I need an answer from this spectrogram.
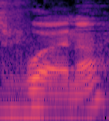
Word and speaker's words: Werner: are you in for the Werner or Verna are you going on the uh the the vdub I think it's Verna yeah it is Vera yeah that's the way they tend to pronounce it apparently nice work congratulations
